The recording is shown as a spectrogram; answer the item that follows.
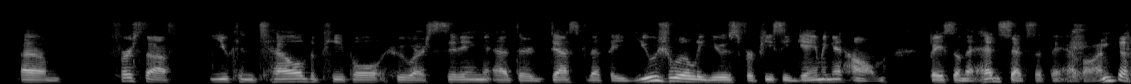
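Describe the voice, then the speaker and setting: Speaking at a fairly slow pace, a man with medium pitch and ordinary pitch variation comes through with a dry, close sound, no echo, and a quiet background. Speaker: meetup co-organizer. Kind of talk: casual chat. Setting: video call. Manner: loud.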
